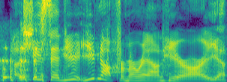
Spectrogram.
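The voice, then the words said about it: Put-on Southern accent. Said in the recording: “you sound pretty much like she was. I mean, she was a Southern woman, and she said with a Southern accent”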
